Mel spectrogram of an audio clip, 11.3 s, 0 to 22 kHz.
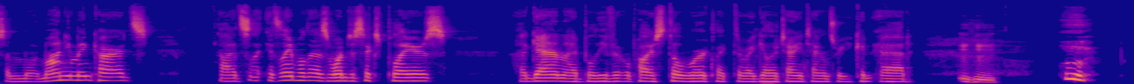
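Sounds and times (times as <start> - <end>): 
speech: 0.0 - 1.6, 2.2 - 4.6, 5.2 - 11.0
person yawning: 9.6 - 11.0.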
